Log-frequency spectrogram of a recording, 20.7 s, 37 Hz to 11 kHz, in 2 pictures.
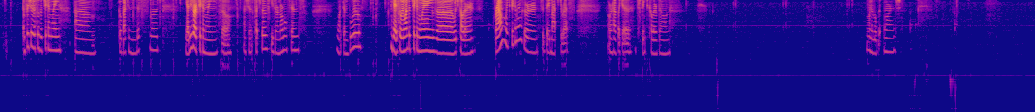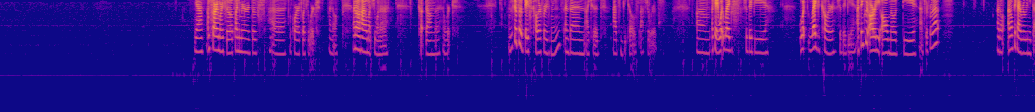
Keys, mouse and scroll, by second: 1.3 shift+middle click, 1.6 shift+middle click, 1.7 shift+middle click, 2.2 shift+middle click, 2.4 shift+middle click, 3.6 shift+middle click, 4.0 middle click, 12.8 shift+middle click, 12.9 shift+middle click, 13.1 shift+middle click, 13.2 shift+middle click, 13.5 shift+middle click, 13.9 shift+middle click, 14.1 shift+middle click, 14.2 middle click, 14.3 shift+middle click, 15.3 shift+middle click, 15.8 shift+middle click, 16.7 shift+middle click, 16.9 middle click, 17.3 shift+middle click.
